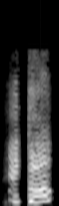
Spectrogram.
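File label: damaged, Japanese; melody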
